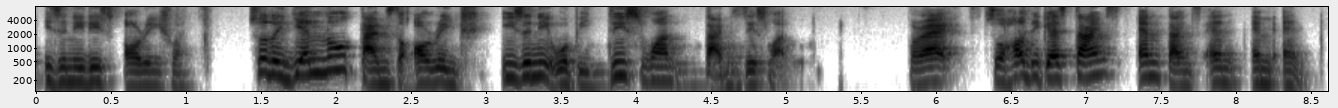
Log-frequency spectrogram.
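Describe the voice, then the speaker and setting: A woman's voice: fairly low pitch, darkish tone. A woman with a Malaysian accent teaching an informal revision lesson step by step as a maths teacher, chatty and full of rhetorical questions and tag particles.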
